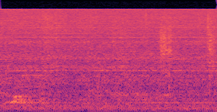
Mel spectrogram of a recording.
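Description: Quiet steady hiss of room tone, with a faint soft squelch of mayonnaise being squeezed from a soft pack just after the start.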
